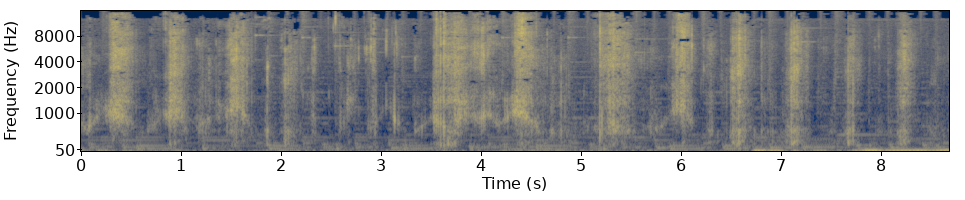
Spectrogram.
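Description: Close-miked chewing and biting of cocoa-dusted chocolate pieces: a rapid, irregular run of wet mouth clicks and short crunchy bites, with soft background music under it.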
